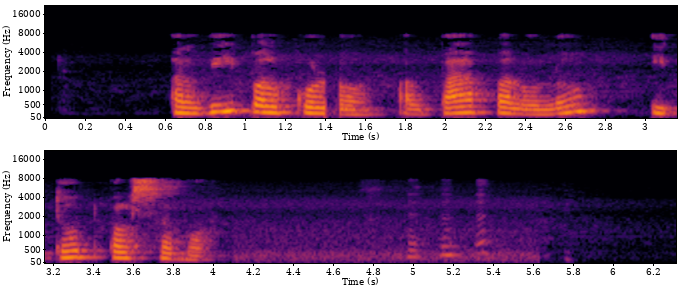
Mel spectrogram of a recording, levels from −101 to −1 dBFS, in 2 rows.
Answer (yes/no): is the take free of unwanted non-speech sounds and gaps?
no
